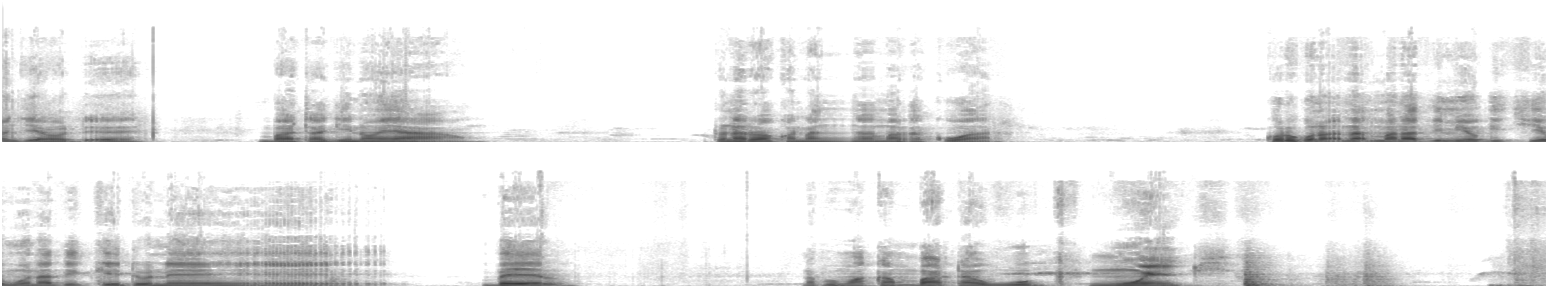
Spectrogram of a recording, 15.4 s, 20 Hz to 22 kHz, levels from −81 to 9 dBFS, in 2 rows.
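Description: Speech with three kinds of network fault. From 4.11 to 4.55 s, just after "tone arwako", there is repeated packet loss with a robotic sound. Several holes come close together, the longest about 127 ms. About 210 ms is patched by stretching the previous sound and about 80 ms is simply missing, so nearly half the stretch is filler. That robotic, stuttering texture sets it apart from a bitrate drop, which dulls the sound without breaking it up. From 4.88 to 11.23 s, ending before "napo mana ka mbata", a call bitrate drop makes the audio coarse and watery, with the top end muffled. The low point lasts about 3.4 s. The sound points to the encoder falling from something like 64 kbps to about 26 kbps after the bandwidth estimate sank, and it recovers at the end. This is continuous degradation with no gaps, unlike the packet-loss stretch. Two jitter buffer speed-ups follow, at 9.74 to 10.15 s and at 14.85 to 15.18 s. 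The delivery runs at about 113% speed with the pitch unchanged, as the receiver trims around 70 ms and 50 ms of pitch-period slices to drain excess buffered audio. The hurried pace without any chipmunk pitch shift marks this as a speed-up rather than a resampling error, and nothing drops out, unlike the packet loss.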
